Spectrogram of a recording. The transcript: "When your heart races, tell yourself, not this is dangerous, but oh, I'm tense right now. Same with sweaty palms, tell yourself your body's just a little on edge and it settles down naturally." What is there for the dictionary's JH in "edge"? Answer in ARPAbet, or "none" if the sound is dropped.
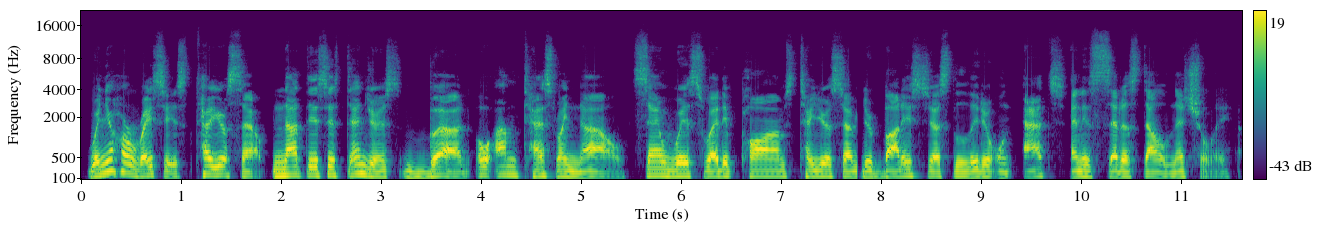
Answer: CH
